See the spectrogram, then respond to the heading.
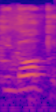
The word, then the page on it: piboki: Ansus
